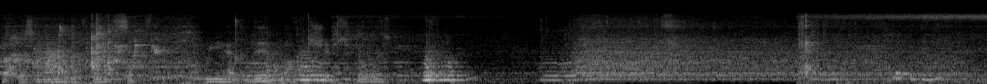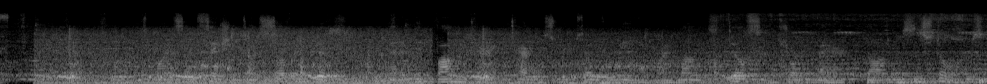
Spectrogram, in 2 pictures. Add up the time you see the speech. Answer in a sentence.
The speech can be heard for 13 seconds in total.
